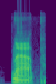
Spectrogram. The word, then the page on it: nappe: British English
